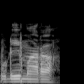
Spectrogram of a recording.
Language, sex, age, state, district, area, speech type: Marathi, male, 30-45, Maharashtra, Thane, urban, read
